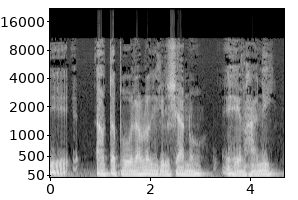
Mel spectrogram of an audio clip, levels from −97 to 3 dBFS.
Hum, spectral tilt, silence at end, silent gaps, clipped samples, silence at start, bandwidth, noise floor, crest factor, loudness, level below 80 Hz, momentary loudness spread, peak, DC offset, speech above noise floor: none; -5 dB/octave; 0 s; none; 0.1%; 0 s; 11 kHz; -31 dBFS; 12 dB; -11 LUFS; -18 dBFS; 10 LU; 0 dBFS; under 0.1%; 21 dB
